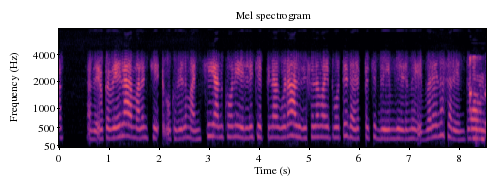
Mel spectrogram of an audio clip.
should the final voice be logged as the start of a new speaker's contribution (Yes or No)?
Yes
